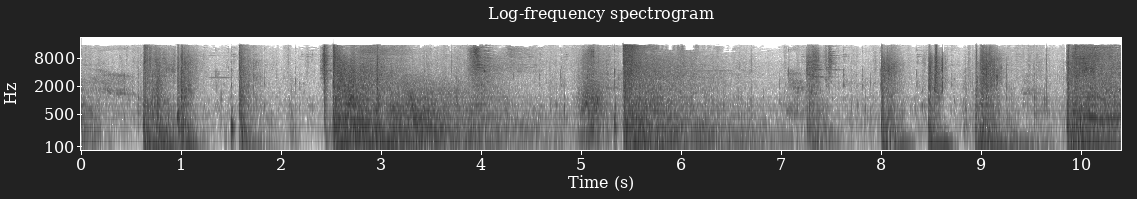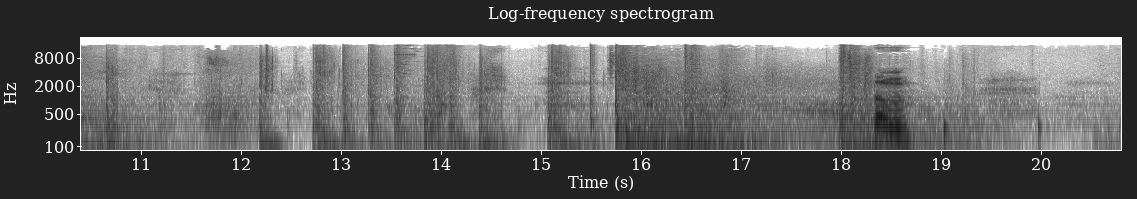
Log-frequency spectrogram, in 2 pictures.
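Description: Heavy punches and kicks thud again and again in a fast brawl.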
